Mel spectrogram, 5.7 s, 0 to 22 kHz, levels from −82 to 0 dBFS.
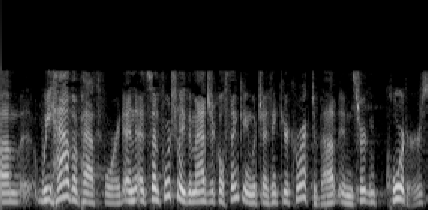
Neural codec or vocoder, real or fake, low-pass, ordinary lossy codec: vocoder, 44.1 kHz, 80 mel bands, Vocos; fake; 5.4 kHz; MP3, 32 kbps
